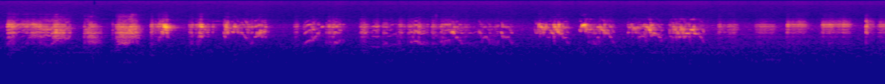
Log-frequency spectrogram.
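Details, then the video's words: Domestic budgerigars giving a continuous warbling chatter, busy overlapping chirps and buzzy fragments with no real pauses, slightly softer and more tangled than elsewhere. "Budgie Birds Extravaganza-Relax With My Budgies"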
